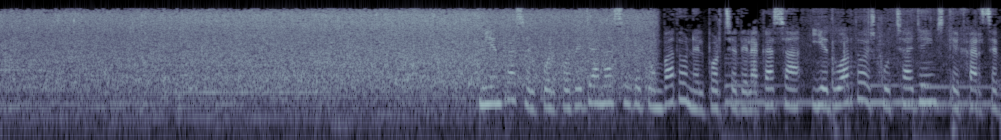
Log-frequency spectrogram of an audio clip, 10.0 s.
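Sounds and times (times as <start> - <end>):
river current flowing over stones: 0.0 - 6.6
speech: 4.8 - 10.0.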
